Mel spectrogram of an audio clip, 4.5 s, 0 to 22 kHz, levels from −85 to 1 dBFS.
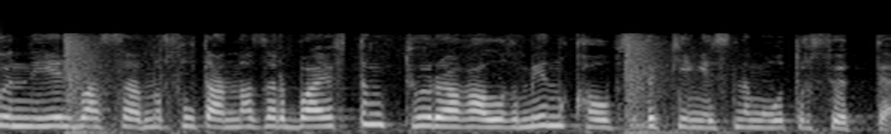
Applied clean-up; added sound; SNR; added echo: none; Gunshot, gunfire; 17 dB; none.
